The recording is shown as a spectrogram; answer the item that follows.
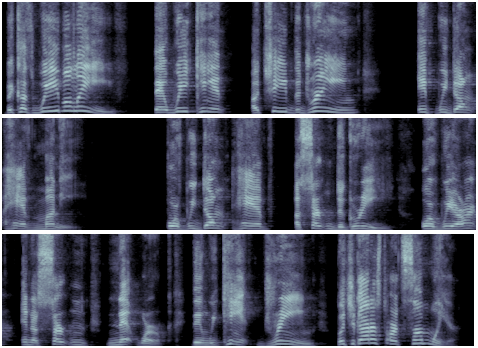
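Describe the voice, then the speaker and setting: Woman, 50s, motivational book-club host, high-pitched, preachy cadence. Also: very animated, no echo, studio quality. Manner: preachy, drawn-out reading with asides to viewers. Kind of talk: live-stream book reading and motivational talk.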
